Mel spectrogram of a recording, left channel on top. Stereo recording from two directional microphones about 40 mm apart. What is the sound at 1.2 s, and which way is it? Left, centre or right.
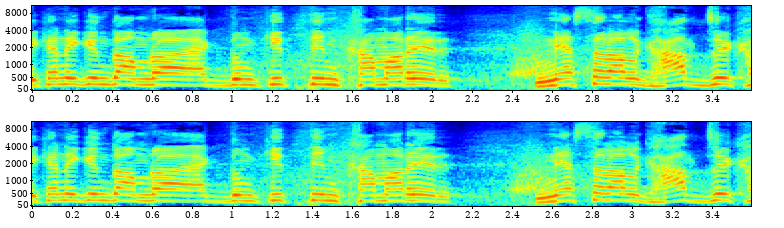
A man's voice, left.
